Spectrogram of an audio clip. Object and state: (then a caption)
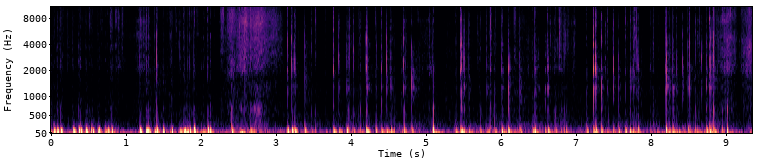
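EPP foam roller. Fingernails scratch the surface of a red and white speckled expanded polypropylene (EPP) foam roller held in both hands. The result is a dense, steady run of dry scratching and crinkly crackles, with soft low thumps underneath and brief bright clicks that stop dead with almost no ring.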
